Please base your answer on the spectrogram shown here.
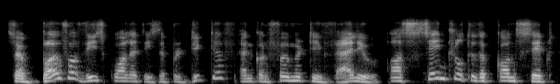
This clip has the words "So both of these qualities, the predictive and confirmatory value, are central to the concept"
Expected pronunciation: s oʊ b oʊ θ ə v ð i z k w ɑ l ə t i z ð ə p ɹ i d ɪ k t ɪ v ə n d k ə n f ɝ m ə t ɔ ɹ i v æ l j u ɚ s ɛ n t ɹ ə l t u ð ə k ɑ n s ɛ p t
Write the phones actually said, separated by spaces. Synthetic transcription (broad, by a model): s oʊ b oʊ θ ə v ð i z k w ɑ l ə t i z ð ə p ɹ i d ɪ k t ɪ v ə n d k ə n f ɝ m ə t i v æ l j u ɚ s ɛ n t ɹ ə l t u ð ə k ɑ n s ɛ p t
